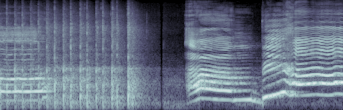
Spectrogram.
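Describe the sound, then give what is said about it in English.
A rapid drum-roll rattle of quick, even taps, made by hand, builds for about a second before a short pause. Bright, drawn-out voiced sounds follow. “And then the big news. Drum roll.”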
